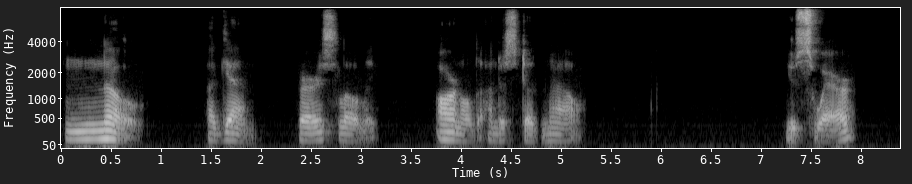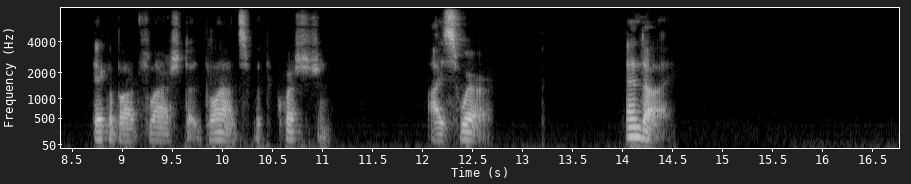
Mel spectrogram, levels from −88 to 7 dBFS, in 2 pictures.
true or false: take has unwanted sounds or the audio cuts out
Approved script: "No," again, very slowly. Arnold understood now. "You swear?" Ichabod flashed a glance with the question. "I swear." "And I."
false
